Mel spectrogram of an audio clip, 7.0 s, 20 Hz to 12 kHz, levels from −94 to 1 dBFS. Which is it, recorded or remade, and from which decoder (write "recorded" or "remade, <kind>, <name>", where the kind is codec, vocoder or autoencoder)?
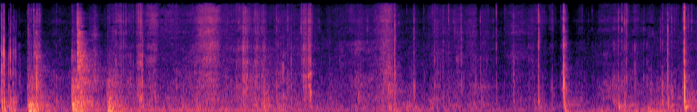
recorded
